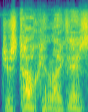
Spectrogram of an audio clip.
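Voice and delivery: low, rough, rasping put-on throat voice.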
